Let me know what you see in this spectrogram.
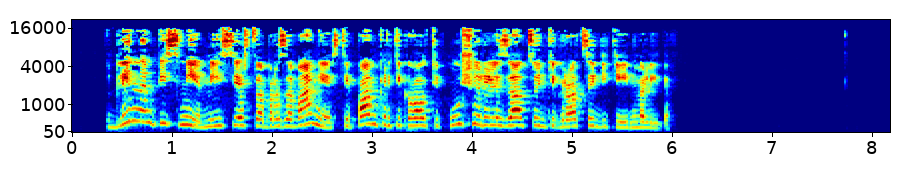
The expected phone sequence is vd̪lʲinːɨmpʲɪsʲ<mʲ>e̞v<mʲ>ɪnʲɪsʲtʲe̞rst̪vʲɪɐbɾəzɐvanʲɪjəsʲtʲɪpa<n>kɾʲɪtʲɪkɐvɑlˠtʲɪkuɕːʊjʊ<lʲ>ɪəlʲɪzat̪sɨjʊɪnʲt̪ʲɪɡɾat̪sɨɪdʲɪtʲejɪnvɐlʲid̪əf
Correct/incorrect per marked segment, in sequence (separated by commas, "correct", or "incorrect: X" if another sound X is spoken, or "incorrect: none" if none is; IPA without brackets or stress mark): correct, correct, correct, incorrect: ɾʲ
